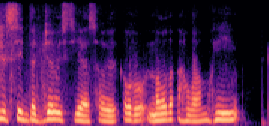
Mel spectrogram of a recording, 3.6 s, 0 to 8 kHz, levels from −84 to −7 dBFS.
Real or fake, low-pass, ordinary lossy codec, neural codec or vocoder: fake; 7.2 kHz; none; codec, 16 kHz in and 24 kHz out, 0.8 kbps, FocalCodec, streaming, 65536 codes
